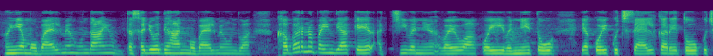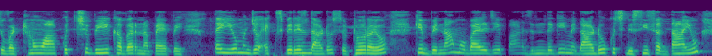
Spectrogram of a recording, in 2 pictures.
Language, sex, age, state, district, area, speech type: Sindhi, female, 30-45, Gujarat, Surat, urban, spontaneous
